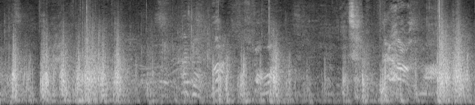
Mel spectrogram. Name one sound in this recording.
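A wrestler's body slams onto a wrestling ring mat with a hollow thud.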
